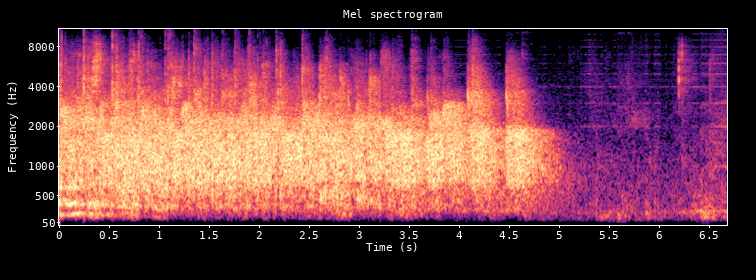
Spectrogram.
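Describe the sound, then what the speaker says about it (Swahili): Audience applause at a community leadership seminar in Denver, Colorado: dense clapping from a room of people, sustained and loud, then dying away near the end and leaving quieter room sound. "nitaomba kwa tujipigie makofi kwanza, kwa sababu sisi ni watu muhimu sana."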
